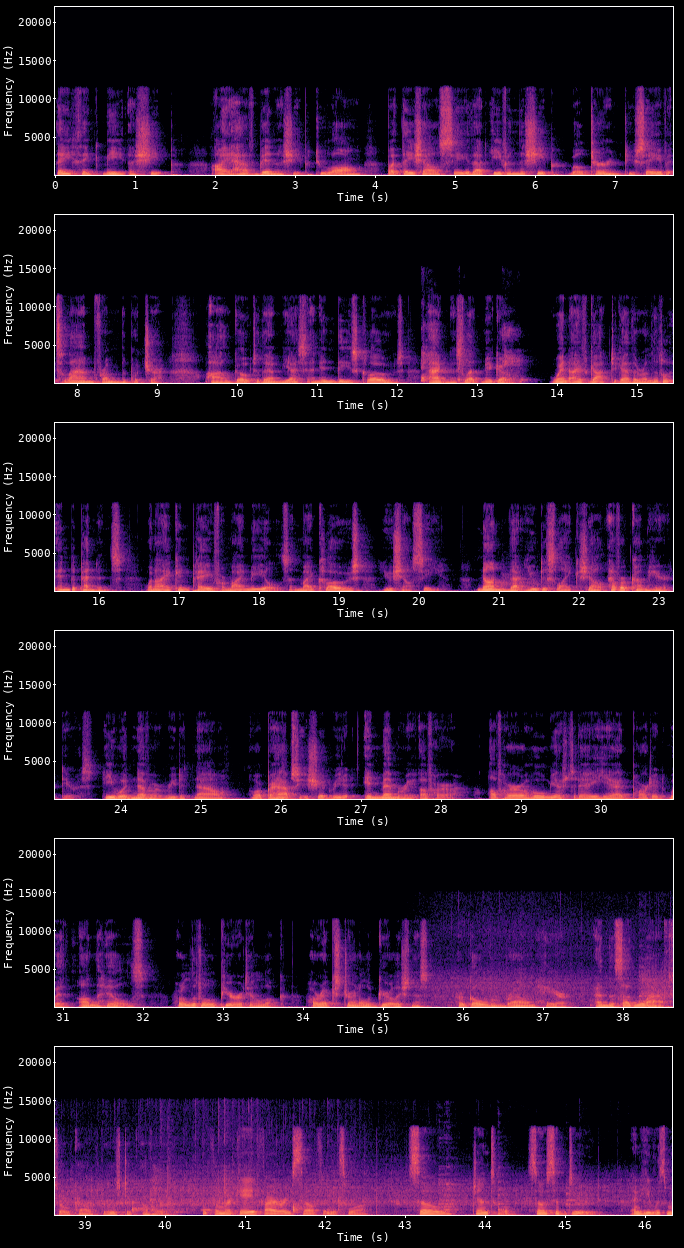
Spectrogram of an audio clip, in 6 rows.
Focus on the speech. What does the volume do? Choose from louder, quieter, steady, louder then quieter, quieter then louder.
steady.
